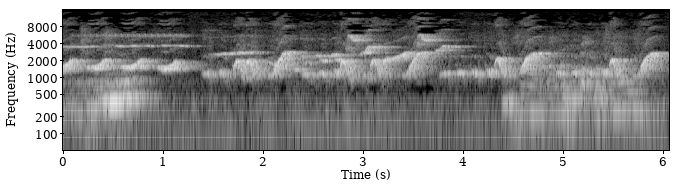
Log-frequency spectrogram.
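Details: White-rumped shama kept for breeding in Klaten, Indonesia, repeating rising and falling whistled phrases in loose sequences, clear and ringing, with lower harmonics under the notes.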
